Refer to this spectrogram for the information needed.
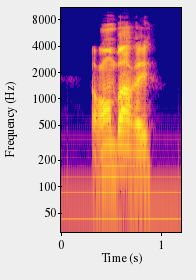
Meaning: to rebuff, snub
- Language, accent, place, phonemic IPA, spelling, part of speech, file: French, France, Lyon, /ʁɑ̃.ba.ʁe/, rembarrer, verb, LL-Q150 (fra)-rembarrer.wav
